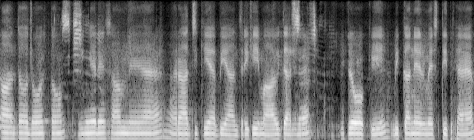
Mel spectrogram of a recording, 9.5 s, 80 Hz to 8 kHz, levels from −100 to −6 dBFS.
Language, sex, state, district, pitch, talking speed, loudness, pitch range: Hindi, male, Rajasthan, Bikaner, 110 Hz, 90 wpm, -17 LUFS, 105-115 Hz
